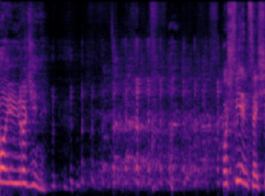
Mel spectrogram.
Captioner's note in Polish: śmiech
